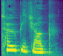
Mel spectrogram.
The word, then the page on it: toby jug: British English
